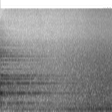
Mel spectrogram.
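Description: A pause in a man's speech: his last word fades away with room echo over about half a second, leaving only a faint low rumble of room noise.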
